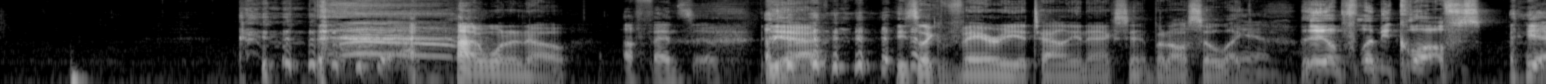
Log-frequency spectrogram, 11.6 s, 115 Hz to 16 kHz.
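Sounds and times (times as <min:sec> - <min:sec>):
low thump: 0:00.5 - 0:00.8
laughter: 0:01.8 - 0:03.7, 0:05.3 - 0:07.2, 0:11.3 - 0:11.5
speech: 0:02.0 - 0:11.5.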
